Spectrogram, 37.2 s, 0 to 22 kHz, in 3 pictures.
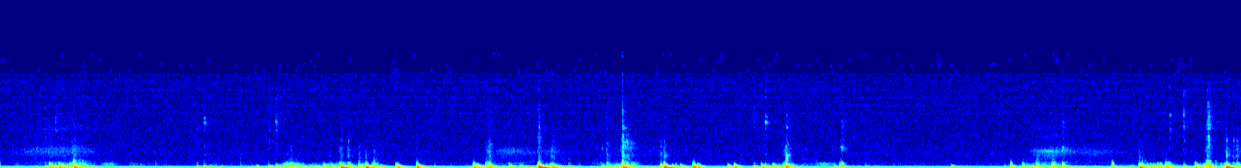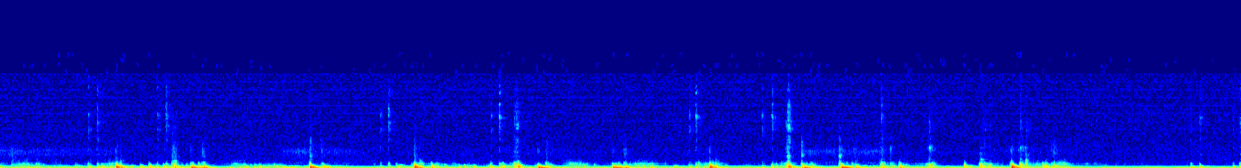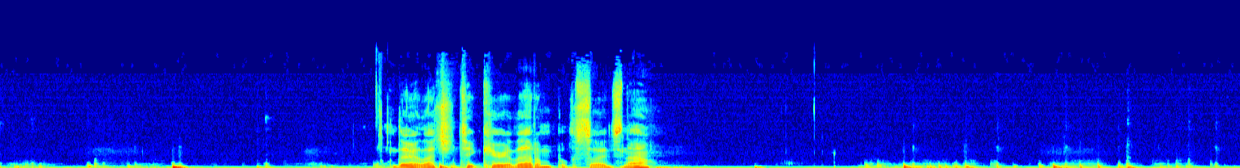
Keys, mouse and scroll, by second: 2.1-3.9 drag, 3.5 g, 8.5-10.3 middle drag, 10.5-15.9 middle drag, 11.8 shift+click, 12.4 f, 14.5 f, 15.7 f, 16.3-19.1 drag, 17.9 f, 18.7 f, 19.1 right click, 19.5-21.3 shift+right drag, 20.6 f, 20.9 f, 21.3 middle click, 21.9-22.2 scroll down 1, 22.2-22.5 scroll up 1, 22.5 scroll down 1, 22.7-24.5 shift+middle drag, 24.5-26.1 shift+drag, 26.1-28.0 middle drag, 26.7 z, 28.0 scroll up 1, 28.1-32.1 middle drag, 33.7-37.2 middle drag.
